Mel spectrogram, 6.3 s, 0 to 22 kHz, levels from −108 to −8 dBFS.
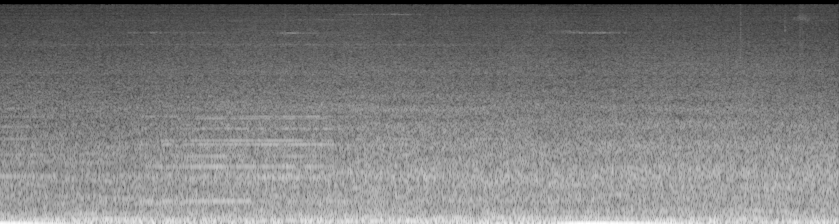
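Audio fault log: Nothing to log here: every moment of the sound comes across just as it should, with no fault to note anywhere.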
